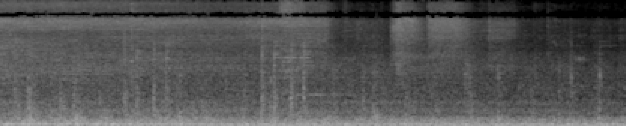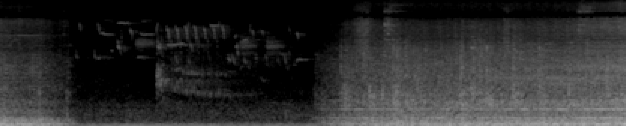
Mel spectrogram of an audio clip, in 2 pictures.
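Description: Two Canadian Pacific diesel locomotives and a single empty covered hopper rolling past close by: a steady low engine rumble mixed with wheel noise. About nine seconds in the sound drops sharply for about three seconds, then the train's rumble comes back and builds as it moves off.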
